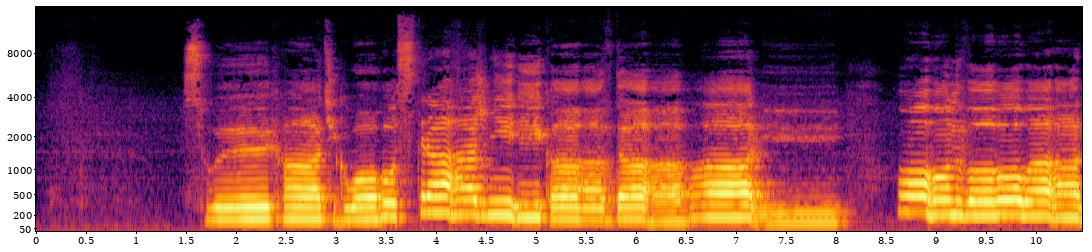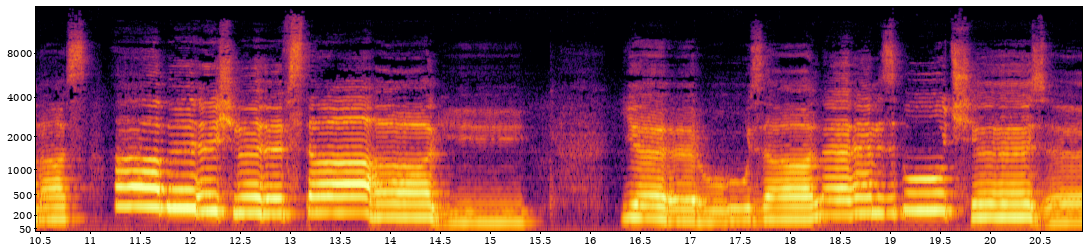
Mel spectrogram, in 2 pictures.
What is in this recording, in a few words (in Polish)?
Słychać głos strażnika bas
